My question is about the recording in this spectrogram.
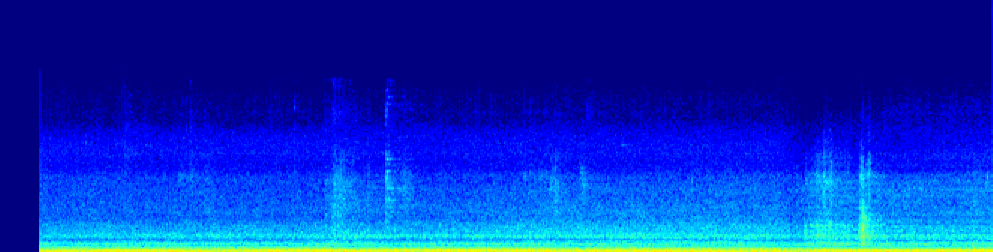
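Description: Steady low rumble of the open deck of an aircraft carrier underway at sea, with a faint steady hum. It starts suddenly just after the opening and carries a few faint ticks; no gunfire.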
